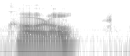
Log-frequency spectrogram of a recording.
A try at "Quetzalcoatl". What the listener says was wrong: Actually, it's Quetzalcoatl. The L is silent. Just say Quetz or Ketz.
